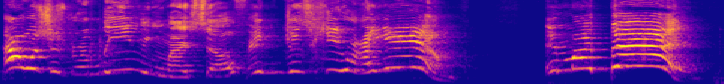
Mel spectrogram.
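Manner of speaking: put-on very high, loud, sing-song three-year-old voice. Retelling how 3-year-old Reese talked after waking in bed: imitating 3-year-old Reese. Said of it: "That's what 3-year-old Reese sounded like".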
